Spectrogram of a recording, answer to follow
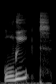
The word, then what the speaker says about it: Liet: So Liet is pronounced leet, emphasis on the long E, and stretch the ut a bit.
